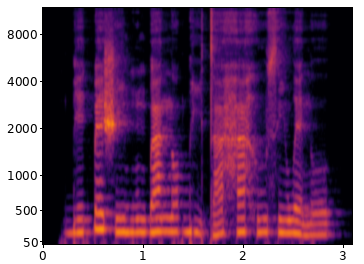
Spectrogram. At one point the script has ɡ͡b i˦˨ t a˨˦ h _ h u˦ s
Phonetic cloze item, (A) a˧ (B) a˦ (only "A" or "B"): B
